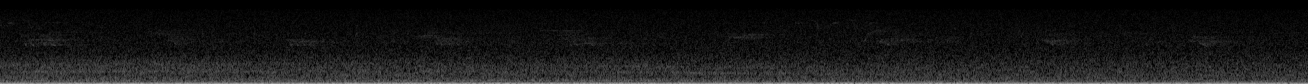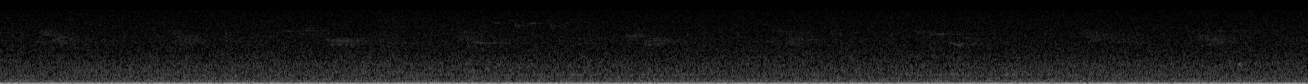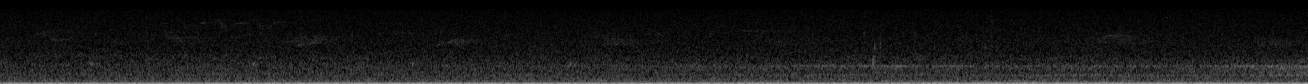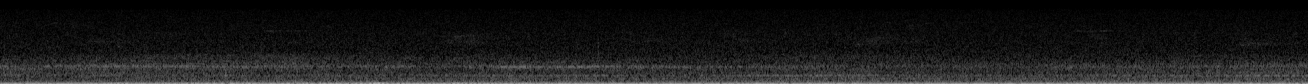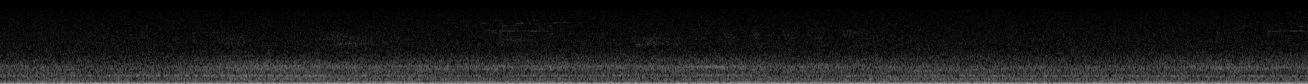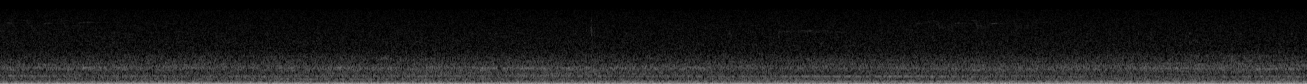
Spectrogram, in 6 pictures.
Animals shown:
Blackburnian Warbler (Setophaga fusca)
Red-eyed Vireo (Vireo olivaceus)
Broad-winged Hawk (Buteo platypterus)
Black-throated Green Warbler (Setophaga virens)
American Crow (Corvus brachyrhynchos)

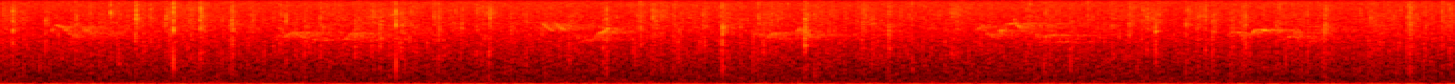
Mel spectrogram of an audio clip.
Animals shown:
Red-eyed Vireo (Vireo olivaceus)

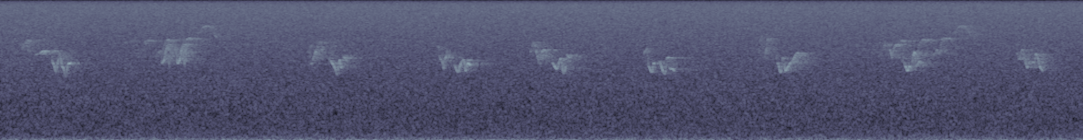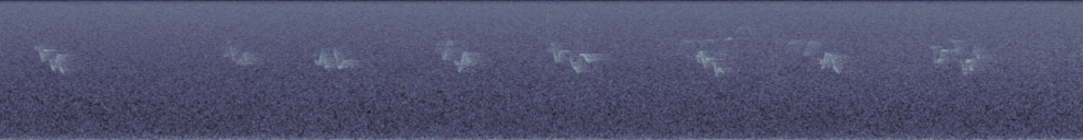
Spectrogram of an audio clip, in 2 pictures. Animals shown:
American Redstart (Setophaga ruticilla)
Red-eyed Vireo (Vireo olivaceus)

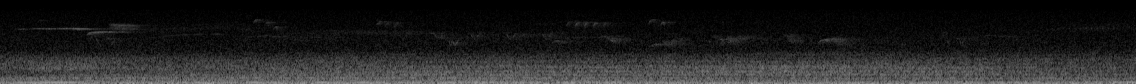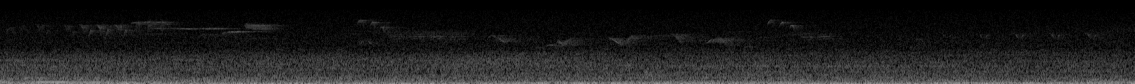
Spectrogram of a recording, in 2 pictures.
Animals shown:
Blackburnian Warbler (Setophaga fusca)
Black-throated Green Warbler (Setophaga virens)
Scarlet Tanager (Piranga olivacea)
Black-capped Chickadee (Poecile atricapillus)
Ovenbird (Seiurus aurocapilla)

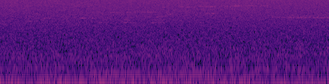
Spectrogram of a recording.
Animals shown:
Golden-crowned Kinglet (Regulus satrapa)
Winter Wren (Troglodytes hiemalis)

